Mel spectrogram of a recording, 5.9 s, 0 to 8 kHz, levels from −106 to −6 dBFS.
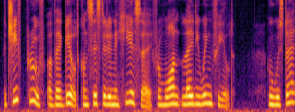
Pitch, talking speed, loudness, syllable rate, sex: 215 Hz, 170 wpm, -17 LUFS, 4.5 syllables/s, female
